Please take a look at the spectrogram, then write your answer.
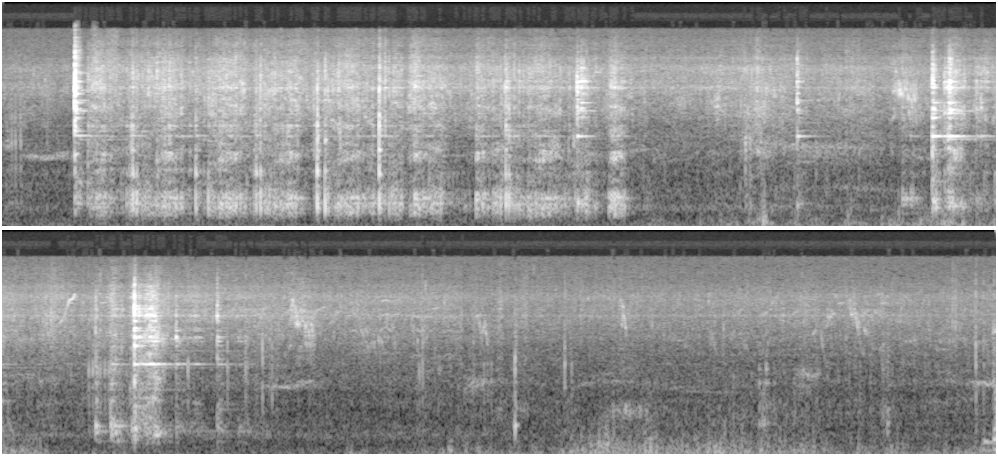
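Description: Whole dried red chillies and fenugreek seeds hit hot oil in a pan for Punjabi kadhi, giving a bright, crackling sizzle that is loudest at first and then settles into a quieter, uneven fry.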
